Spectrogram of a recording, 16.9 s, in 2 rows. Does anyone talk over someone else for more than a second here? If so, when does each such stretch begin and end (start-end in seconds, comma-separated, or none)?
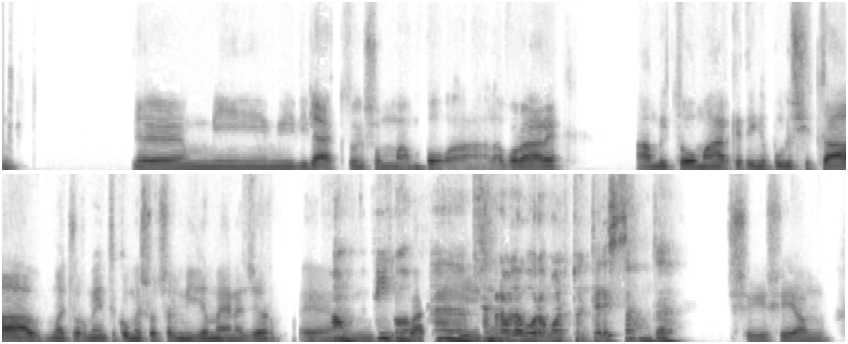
11.8-13.5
